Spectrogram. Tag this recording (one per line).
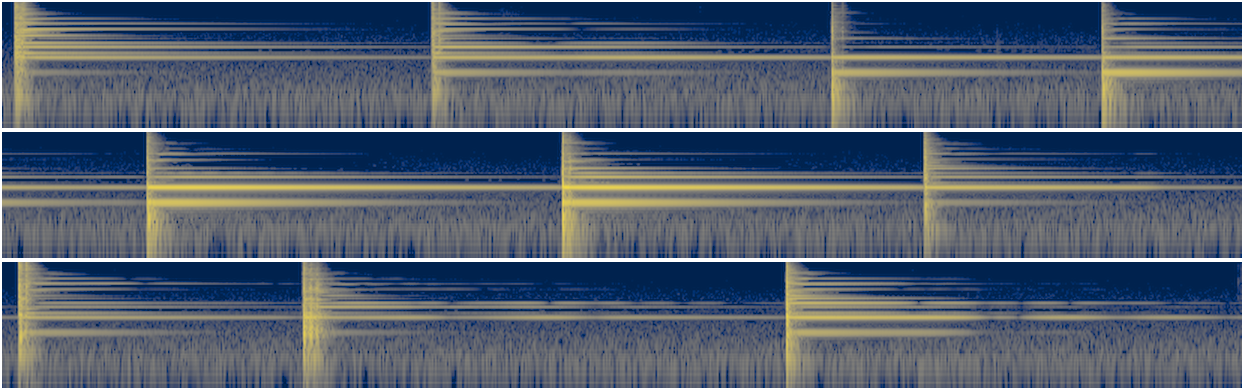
Armour
Blacksmith
Blade
Chopping
Cut
Cutlery
Ding
Draw
Drop
Fantasy
Fight
Floor
Hit
Kitchen
Knife
Knight
Knives
Medieval
Metal
Rip
Scrape
Sharpen
Sharpening
Slash
Stab
Sword
Swords
Swordsman
Twang
Weapon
